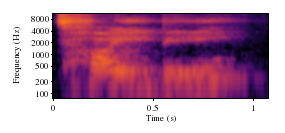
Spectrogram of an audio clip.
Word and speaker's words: Taybeh: if there is a little story that just pronounced Taibbi or pipe note I Bay in Arabic in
